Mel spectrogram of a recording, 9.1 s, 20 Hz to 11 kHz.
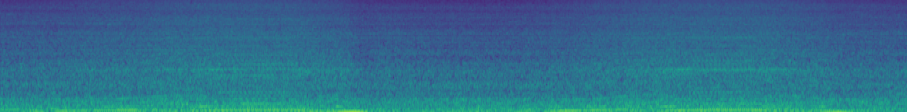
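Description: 2003 Cadillac CTS 3.2-litre V6 revved twice from idle, each time rising and falling back, heard from inside the cabin. The engine is warmed up and revs smoothly.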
